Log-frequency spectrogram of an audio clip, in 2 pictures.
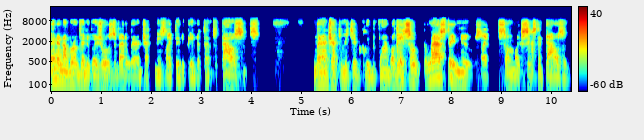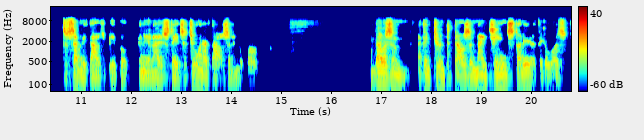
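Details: Adult laryngectomee speaking with a voice prosthesis in a tracheoesophageal puncture, pushing trapped air up through the prosthesis to vibrate muscle; tracheoesophageal speech after laryngectomy.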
